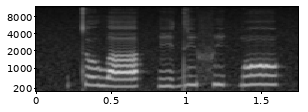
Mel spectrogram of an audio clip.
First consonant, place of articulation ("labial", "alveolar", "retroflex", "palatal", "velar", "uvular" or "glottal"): alveolar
